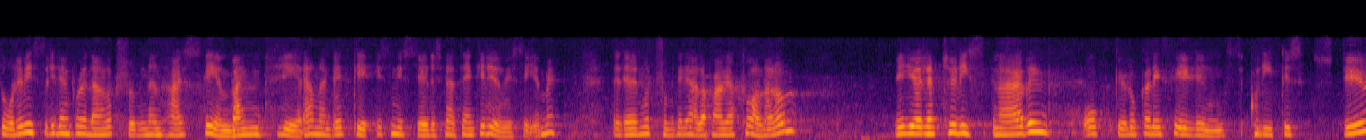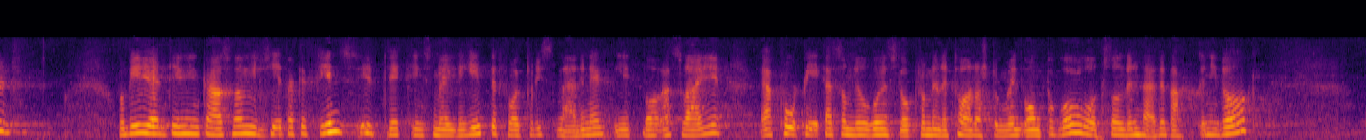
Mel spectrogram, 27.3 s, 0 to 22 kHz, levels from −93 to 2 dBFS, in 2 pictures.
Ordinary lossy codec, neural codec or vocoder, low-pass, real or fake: none; codec, 24 kHz, 0.9 kbps, WavTokenizer, medium music audio release; 7.2 kHz; fake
